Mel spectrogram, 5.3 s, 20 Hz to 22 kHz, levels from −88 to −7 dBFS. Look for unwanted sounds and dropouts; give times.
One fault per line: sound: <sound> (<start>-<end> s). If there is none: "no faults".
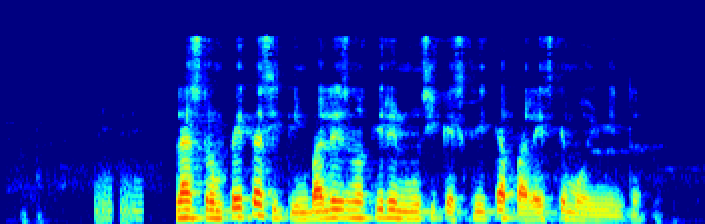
sound: laugh (0.7-1.1 s)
